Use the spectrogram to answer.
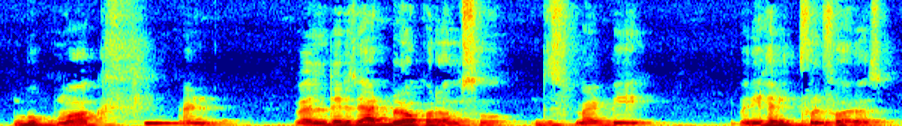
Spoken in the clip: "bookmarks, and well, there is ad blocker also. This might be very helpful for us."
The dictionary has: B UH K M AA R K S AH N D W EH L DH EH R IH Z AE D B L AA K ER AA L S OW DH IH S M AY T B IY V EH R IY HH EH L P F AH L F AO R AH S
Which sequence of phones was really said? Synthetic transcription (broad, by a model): B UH K M AA R K S AH N D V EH L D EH R IH Z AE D B L AA K ER AA L S OW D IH S M AY T B IY V EH R IY HH EH L P F AH L F AO R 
